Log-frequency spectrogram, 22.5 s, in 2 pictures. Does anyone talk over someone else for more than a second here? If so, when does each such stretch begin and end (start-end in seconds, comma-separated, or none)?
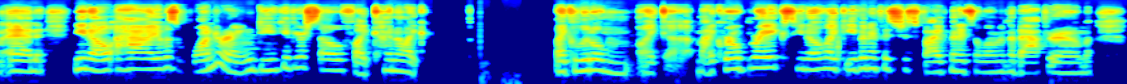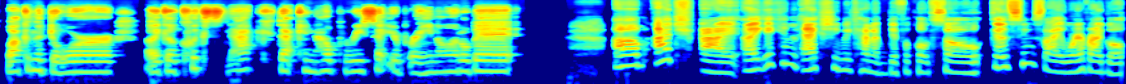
none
